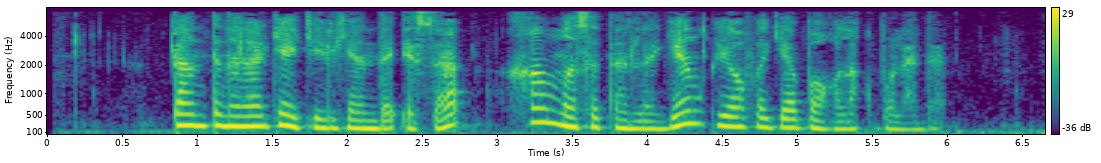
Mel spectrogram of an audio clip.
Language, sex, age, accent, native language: Uzbek, female, 19-29, Andijon, Uzbek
